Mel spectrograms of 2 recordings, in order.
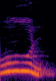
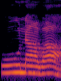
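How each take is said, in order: First: The word ends on a bare consonant. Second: The word ends with an added vowel sound. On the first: The speaker calls it right. "ஊன். இன்னு சொல்லணும்" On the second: The speaker calls it wrong. "ஊனாவா? இல்ல"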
